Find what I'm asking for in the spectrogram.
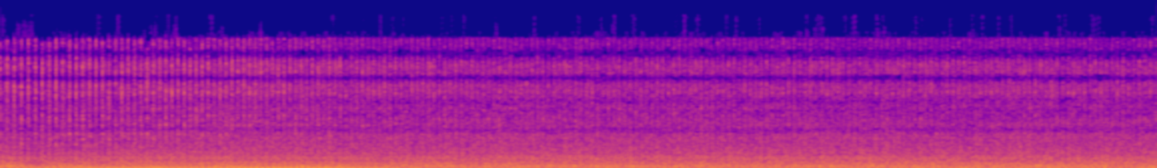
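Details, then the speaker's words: Yard Machines chipper with Tecumseh engine, pulled from trash: started first pull, loud single-cylinder holds a steady even beat at high speed, no misses or surging; normal running. "that thing's loud but it's running well now so no problem started first pull runs at high speed and low speed"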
